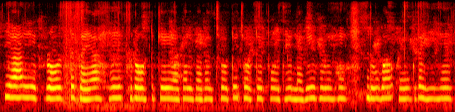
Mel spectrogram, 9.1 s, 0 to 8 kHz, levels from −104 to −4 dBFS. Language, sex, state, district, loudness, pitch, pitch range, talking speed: Hindi, female, Maharashtra, Aurangabad, -36 LUFS, 255 Hz, 250-265 Hz, 110 wpm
